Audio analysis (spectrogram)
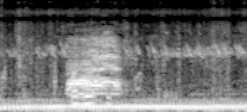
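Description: Two-week-old chicks on a farm give one short, loud burst of calls over a steady low background hum, then fall back to quieter ambient noise.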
